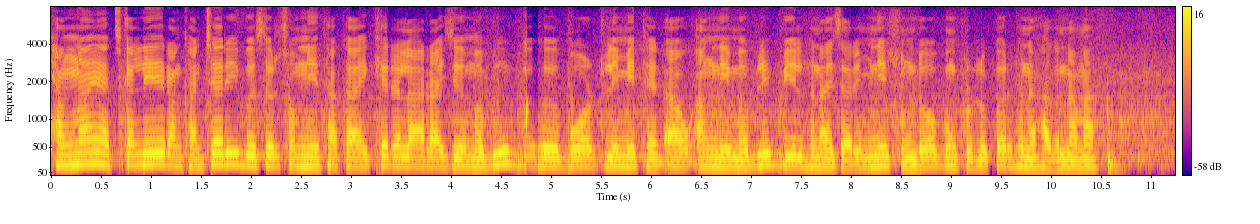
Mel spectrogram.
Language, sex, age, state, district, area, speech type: Bodo, male, 18-30, Assam, Kokrajhar, urban, read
